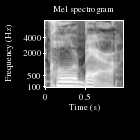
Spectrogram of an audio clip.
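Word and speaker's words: Colbert: John Stewart and step corar corar he prefers you pronounce it in a French uh fashion Steven cbear and John Stewart and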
